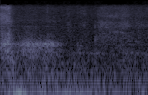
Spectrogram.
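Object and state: Nothing is struck.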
